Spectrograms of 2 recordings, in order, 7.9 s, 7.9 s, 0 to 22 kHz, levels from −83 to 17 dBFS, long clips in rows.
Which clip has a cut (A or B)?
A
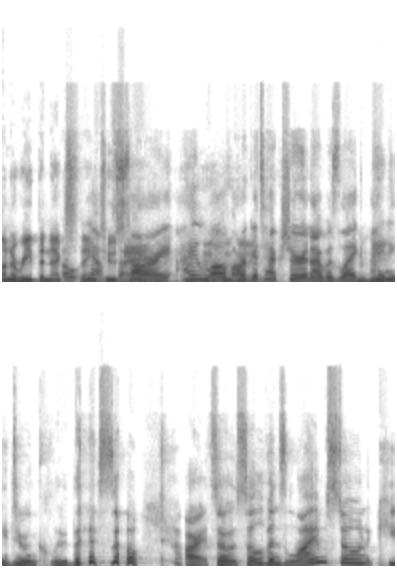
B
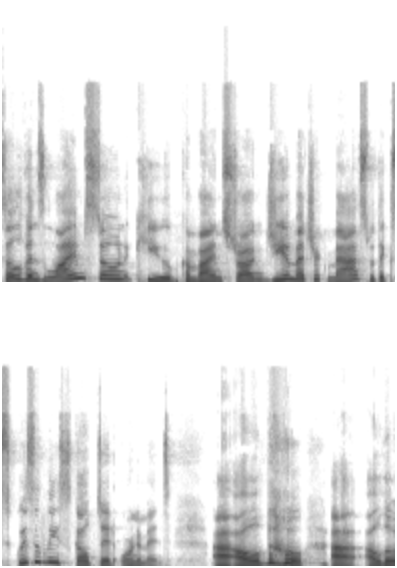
A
